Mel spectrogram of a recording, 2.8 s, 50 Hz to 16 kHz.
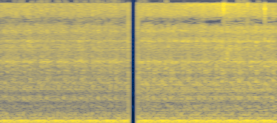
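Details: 2007 Dodge Ram 2500HD 6.7 Cummins after no crank/no start repair (original TIPM kept); aftermarket parts, needs tune, some dash lights on. Even, deep diesel rumble at constant idle, no misses or knocks: normal idle.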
